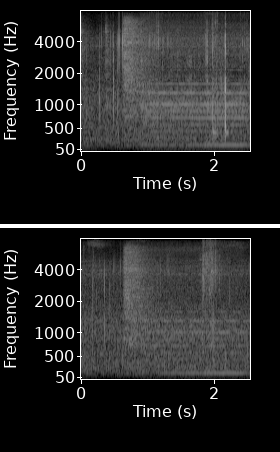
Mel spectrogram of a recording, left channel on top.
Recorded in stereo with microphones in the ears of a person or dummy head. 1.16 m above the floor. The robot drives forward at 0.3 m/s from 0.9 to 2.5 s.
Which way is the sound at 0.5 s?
35° left (ahead or behind).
